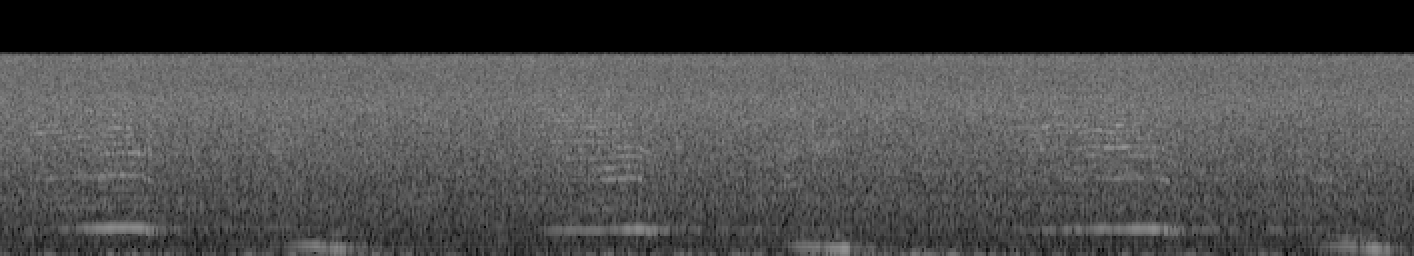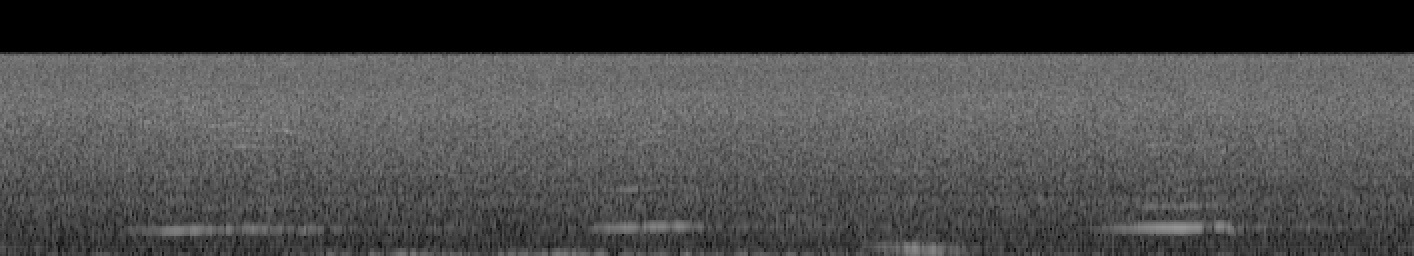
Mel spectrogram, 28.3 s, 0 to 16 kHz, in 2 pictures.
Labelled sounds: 0.3	1.4	humpback whale, 1.1 to 2.6 kHz
5.9	6.4	humpback whale, 1.1 to 1.4 kHz
11.0	11.4	humpback whale, 1.1 to 2.1 kHz

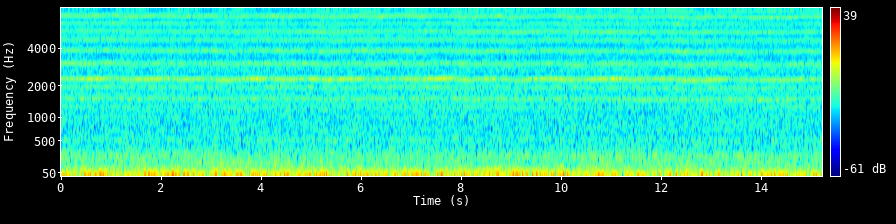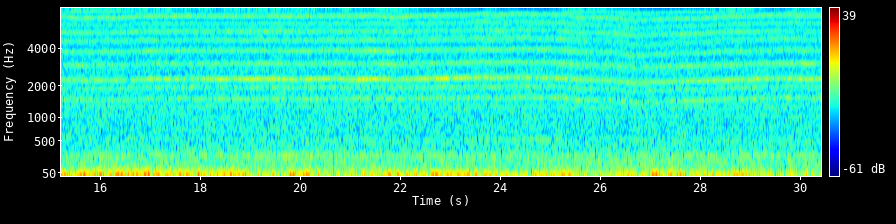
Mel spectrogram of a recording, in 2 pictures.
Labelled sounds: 20.9	22.0	vessel noise, 2.2 to 4.7 kHz
29.6	30.4	vessel noise, 1.6 to 4.0 kHz

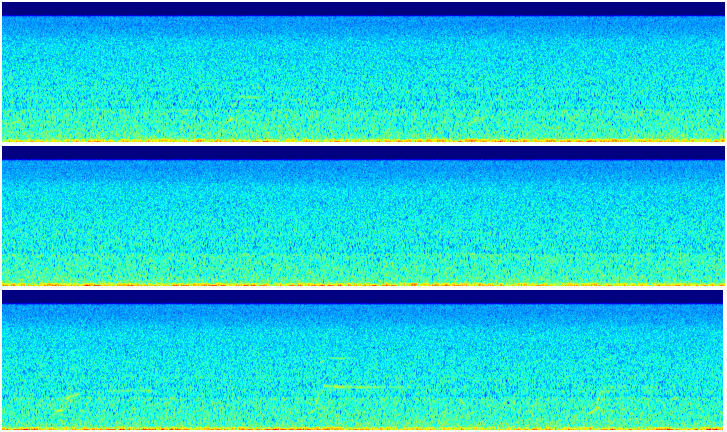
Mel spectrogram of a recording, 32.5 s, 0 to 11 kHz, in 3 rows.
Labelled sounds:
26.5	27.0	humpback whale, 0.96 to 2.1 kHz

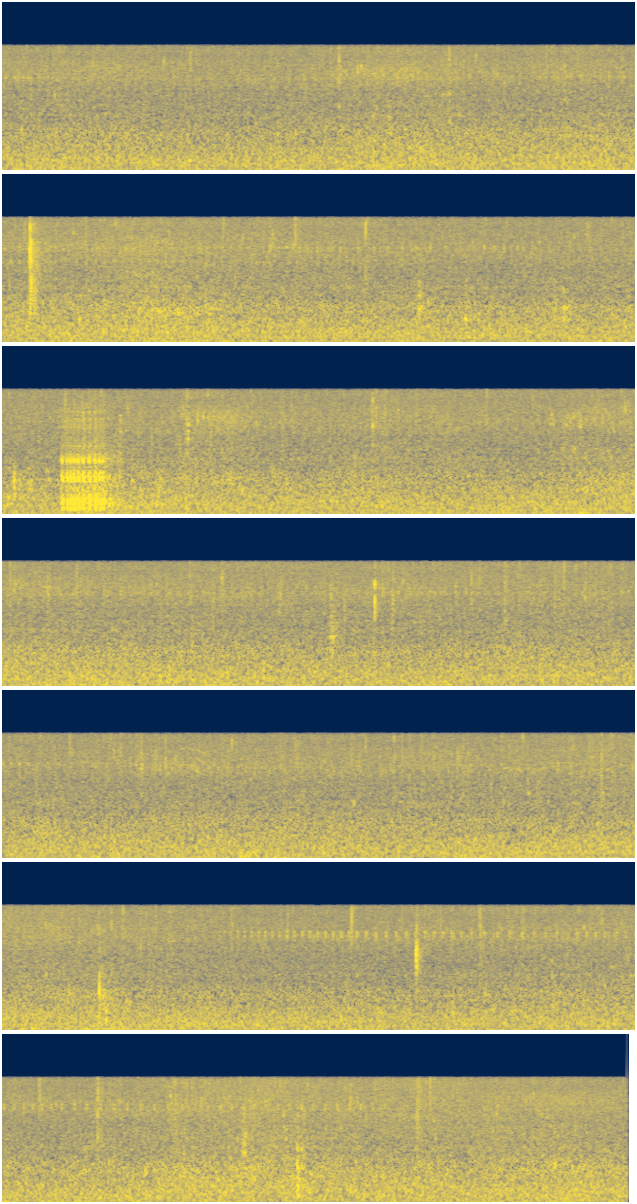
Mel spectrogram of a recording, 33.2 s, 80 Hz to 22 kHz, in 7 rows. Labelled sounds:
9.9	10.3	croaking sound likely from a nearby submerged object, 0.88 to 4.6 kHz

